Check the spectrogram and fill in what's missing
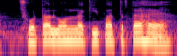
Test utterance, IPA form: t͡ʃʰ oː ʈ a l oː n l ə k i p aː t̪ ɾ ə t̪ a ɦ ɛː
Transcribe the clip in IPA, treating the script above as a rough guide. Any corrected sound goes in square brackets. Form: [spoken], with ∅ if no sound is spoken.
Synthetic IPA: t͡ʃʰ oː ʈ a l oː n l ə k i p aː t̪ ɾ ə t̪ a ɦ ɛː

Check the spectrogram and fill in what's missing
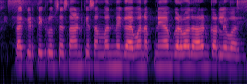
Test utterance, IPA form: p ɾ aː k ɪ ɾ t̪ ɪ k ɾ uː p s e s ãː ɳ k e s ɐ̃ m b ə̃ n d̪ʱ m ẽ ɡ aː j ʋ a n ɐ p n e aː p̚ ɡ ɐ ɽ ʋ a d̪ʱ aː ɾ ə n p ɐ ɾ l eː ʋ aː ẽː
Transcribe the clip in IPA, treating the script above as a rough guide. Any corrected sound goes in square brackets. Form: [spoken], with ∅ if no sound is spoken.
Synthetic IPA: p ɾ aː k ɪ ɾ t̪ ɪ k ɾ uː p s e s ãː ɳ k e s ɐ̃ m b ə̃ n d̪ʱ m ẽ ɡ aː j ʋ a n ɐ p n e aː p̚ ɡ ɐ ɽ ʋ a d̪ʱ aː ɾ ə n [k] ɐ ɾ l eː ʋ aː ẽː

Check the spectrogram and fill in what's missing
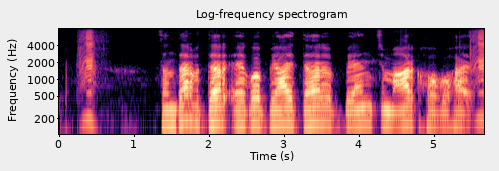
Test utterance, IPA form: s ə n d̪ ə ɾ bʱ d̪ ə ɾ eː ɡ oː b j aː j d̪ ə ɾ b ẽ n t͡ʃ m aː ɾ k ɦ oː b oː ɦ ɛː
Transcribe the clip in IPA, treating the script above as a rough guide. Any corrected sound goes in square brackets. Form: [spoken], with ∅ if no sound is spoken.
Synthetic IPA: s ə n d̪ ə ɾ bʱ d̪ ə ɾ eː ɡ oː b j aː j d̪ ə ɾ b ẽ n t͡ʃ m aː ɾ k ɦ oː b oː ɦ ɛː

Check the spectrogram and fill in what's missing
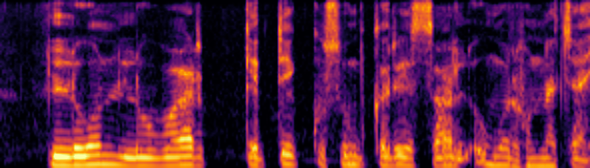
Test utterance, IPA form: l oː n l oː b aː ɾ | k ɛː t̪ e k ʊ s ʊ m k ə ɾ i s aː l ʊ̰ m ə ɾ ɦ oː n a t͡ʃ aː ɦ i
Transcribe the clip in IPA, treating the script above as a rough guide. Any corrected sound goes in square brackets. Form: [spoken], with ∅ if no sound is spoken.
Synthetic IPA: l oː n l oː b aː ɾ | k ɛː t̪ e k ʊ s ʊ m k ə ɾ [e] s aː l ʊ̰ m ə ɾ ɦ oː n a t͡ʃ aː ɦ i

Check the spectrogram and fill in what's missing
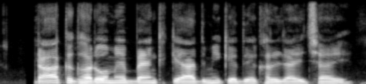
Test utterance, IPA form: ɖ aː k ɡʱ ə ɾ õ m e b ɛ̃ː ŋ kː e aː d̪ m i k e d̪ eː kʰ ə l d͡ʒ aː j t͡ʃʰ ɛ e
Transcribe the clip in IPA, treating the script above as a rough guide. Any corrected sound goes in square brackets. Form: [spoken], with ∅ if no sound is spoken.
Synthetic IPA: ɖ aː k ɡʱ ə ɾ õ m e b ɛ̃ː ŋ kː e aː d̪ m i k e d̪ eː kʰ ə l d͡ʒ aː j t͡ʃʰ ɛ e

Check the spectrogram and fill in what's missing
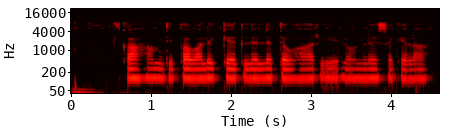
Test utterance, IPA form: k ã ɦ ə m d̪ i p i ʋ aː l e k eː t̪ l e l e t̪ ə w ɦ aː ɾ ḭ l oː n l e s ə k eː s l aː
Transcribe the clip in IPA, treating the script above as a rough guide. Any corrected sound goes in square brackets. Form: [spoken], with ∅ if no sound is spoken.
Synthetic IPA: k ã ɦ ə m d̪ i p [a] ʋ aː l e k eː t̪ l e l e t̪ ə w ɦ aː ɾ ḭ l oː n l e s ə k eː [∅] l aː

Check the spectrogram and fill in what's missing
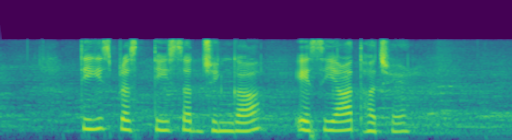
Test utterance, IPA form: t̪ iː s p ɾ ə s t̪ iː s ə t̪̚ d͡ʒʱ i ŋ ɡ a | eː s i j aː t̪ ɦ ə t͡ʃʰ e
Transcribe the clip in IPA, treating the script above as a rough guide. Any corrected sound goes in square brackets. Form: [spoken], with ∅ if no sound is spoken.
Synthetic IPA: t̪ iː s p ɾ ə s t̪ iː s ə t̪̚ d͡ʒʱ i ŋ ɡ a | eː s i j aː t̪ ɦ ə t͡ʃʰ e

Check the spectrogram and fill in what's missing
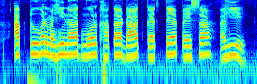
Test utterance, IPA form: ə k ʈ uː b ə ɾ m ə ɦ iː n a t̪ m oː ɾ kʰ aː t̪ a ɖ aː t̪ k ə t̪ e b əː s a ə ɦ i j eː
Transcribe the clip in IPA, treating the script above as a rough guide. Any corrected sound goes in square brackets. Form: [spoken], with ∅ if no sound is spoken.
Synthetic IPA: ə k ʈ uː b ə ɾ m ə ɦ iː n a t̪ m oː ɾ kʰ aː t̪ a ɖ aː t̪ k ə t̪ e [p] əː s a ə ɦ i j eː

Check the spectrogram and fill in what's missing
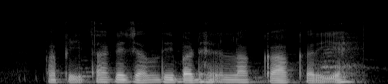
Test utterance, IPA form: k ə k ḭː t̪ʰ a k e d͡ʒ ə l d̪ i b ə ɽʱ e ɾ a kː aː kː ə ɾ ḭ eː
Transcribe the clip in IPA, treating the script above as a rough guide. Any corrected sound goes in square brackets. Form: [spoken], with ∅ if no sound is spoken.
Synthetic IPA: [p] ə [p] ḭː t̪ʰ a k e d͡ʒ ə l d̪ i b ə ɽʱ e [l] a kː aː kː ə ɾ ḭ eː

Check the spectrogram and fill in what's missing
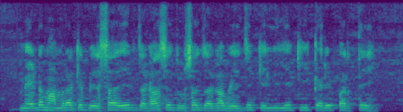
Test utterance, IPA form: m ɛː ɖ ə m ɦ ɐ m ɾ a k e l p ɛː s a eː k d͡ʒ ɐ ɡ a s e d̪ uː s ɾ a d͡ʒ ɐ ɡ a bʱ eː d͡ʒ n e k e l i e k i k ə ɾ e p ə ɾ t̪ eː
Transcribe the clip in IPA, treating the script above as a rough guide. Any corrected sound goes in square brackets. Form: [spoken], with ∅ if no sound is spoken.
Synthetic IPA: m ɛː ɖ ə m ɦ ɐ m ɾ a k e [∅] p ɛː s a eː k d͡ʒ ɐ ɡ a s e d̪ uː s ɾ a d͡ʒ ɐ ɡ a bʱ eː d͡ʒ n e k e l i e k i k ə ɾ e p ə ɾ t̪ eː

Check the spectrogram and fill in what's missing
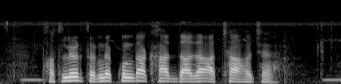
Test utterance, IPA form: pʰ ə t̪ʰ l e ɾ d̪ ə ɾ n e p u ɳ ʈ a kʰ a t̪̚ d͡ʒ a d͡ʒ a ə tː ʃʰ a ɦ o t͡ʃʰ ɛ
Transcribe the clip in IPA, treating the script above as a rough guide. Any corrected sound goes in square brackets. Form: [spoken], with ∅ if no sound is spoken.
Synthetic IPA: pʰ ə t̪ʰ l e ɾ [t̪] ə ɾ n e [k] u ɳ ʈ a kʰ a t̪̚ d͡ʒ a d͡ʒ a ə tː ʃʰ a ɦ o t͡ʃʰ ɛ

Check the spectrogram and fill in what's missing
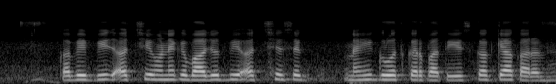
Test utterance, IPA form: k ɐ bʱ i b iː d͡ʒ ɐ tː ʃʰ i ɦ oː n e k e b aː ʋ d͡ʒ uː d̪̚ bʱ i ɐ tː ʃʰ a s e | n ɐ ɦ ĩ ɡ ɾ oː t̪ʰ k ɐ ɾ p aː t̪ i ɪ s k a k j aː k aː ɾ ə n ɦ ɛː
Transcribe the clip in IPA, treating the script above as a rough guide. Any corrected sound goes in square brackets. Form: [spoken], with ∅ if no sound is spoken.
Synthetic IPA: k ɐ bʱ i b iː d͡ʒ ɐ tː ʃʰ i ɦ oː n e k e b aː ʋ d͡ʒ uː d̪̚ bʱ i ɐ tː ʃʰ [e] s e | n ɐ ɦ ĩ ɡ ɾ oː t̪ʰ k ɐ ɾ p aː t̪ i ɪ s k a k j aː k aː ɾ ə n ɦ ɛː

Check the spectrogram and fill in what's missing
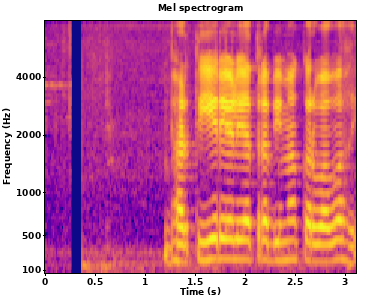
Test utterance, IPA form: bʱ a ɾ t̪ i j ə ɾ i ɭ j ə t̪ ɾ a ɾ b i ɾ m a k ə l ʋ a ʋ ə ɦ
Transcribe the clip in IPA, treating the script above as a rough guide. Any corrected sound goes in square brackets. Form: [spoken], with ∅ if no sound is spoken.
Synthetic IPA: bʱ a ɾ t̪ i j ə ɾ [e] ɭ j [a] t̪ ɾ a [∅] b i [∅] m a k ə [ɾ] ʋ a ʋ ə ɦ

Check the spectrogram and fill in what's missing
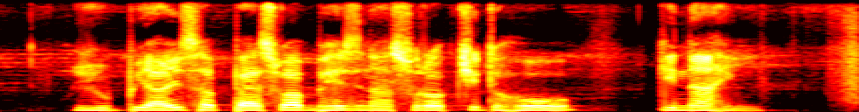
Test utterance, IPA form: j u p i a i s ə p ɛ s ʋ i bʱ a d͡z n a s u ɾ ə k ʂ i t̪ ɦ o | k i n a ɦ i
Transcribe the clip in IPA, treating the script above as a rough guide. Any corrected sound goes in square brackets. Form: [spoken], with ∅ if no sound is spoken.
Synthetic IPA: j u p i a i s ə p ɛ s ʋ [a] bʱ [e] d͡z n a s u ɾ ə k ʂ i t̪ ɦ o | k i n a ɦ i

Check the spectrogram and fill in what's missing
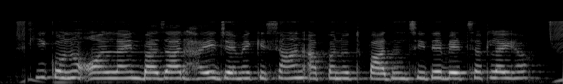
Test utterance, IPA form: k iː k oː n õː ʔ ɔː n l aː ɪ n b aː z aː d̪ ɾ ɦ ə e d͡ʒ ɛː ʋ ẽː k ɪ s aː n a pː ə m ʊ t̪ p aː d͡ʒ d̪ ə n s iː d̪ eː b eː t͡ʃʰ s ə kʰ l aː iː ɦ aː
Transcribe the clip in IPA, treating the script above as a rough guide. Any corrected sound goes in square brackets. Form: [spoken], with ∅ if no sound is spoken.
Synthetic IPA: k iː k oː n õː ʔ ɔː n l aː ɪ n b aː z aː [∅] ɾ ɦ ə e d͡ʒ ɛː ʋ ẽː k ɪ s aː n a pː ə [n] ʊ t̪ p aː [∅] d̪ ə n s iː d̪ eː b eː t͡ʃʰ s ə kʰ l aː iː ɦ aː

